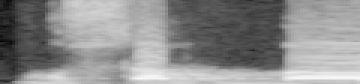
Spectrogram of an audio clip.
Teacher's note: جب اس کے اوپر وقف کریں گے، ٹھہریں گے، تو اس کو مسمن نہیں پڑھیں گے بلکہ مسمّا پڑھیں گے ، یعنی میم کے ساتھ یا کی جگہ پر ہم الف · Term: وقف کی حالت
